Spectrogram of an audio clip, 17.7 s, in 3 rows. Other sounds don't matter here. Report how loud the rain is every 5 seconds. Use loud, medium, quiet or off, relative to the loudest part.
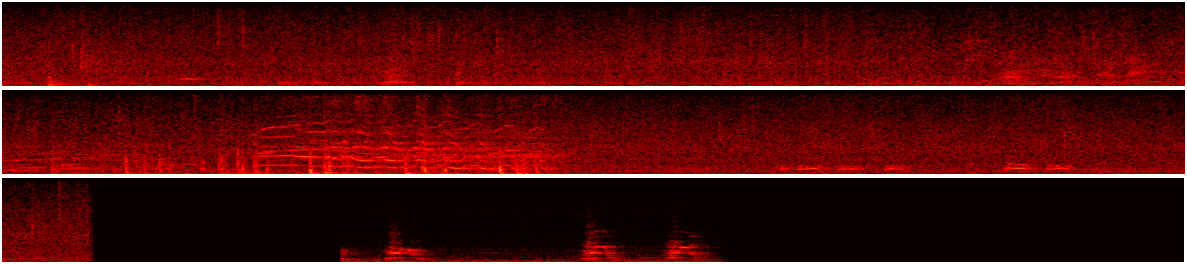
loud, loud, loud, off.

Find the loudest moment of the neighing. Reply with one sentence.
The volume of the neighing peaks at 8 seconds.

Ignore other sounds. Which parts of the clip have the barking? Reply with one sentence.
The barking can be heard from 0.2 to 2.5 s, from 4.9 to 7.0 s, from 9.8 to 11.4 s and from 13.5 to 15.4 s.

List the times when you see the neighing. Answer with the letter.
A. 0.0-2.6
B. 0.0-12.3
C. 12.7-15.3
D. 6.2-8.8
D.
